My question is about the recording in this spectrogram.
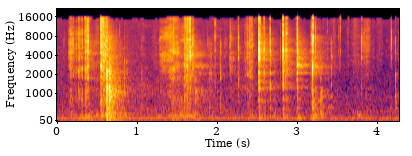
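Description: Hook knife carving into a wooden spoon blank: short scraping cuts and sharp snicks as the blade slices shavings out of the bowl, a quick run of several cuts in the second half.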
